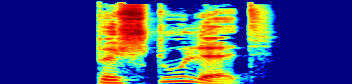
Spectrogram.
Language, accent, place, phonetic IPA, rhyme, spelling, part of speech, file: German, Germany, Berlin, [bəˈʃtuːlət], -uːlət, bestuhlet, verb, De-bestuhlet.ogg
- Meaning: second-person plural subjunctive I of bestuhlen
